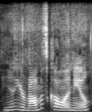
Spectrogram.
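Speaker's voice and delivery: high soft coo. Real, not acted. Talking to a goat kid.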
